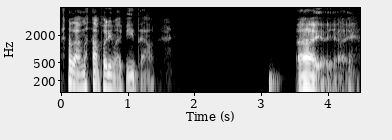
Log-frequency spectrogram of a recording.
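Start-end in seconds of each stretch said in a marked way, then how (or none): none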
